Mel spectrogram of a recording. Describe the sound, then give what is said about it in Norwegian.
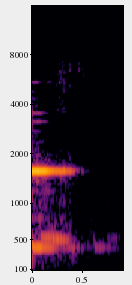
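A telephone sounds during a meeting with a single short, bright electronic chime that rings clearly and then fades away within a second. It is quiet and heard alone, with no voices. “Vi ble litt forstyrret av en telefon her.”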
